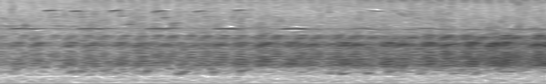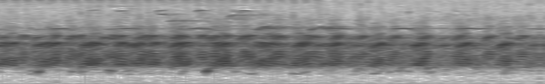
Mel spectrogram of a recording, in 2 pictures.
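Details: River frogs croaking together in a thick chorus that grows louder midway, rapid pulsed calls repeating about three times a second, while a high, evenly ticking insect trill sounds above for most of the clip.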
